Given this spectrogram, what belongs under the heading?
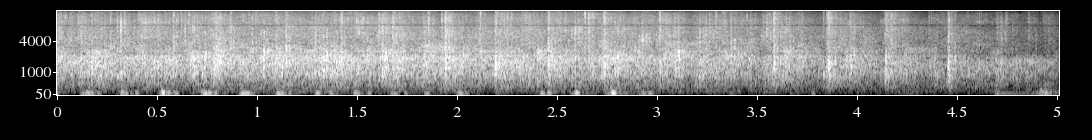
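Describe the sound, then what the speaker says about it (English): Audience applause at a sustainable-technology startup event, a dense sustained clapping from a seated crowd that stays loud and steady throughout, tapering slightly toward the end with no talk over it. "Please give them a big round of applause for their vision and dedication to building a better future."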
